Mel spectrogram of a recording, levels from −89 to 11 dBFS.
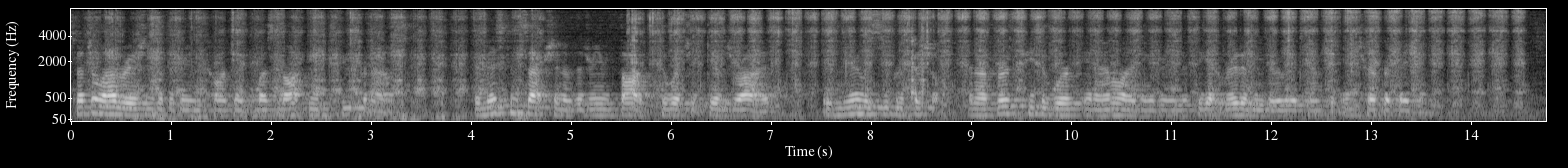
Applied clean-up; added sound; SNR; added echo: none; Tools; 8 dB; reverberation time 0.9 s.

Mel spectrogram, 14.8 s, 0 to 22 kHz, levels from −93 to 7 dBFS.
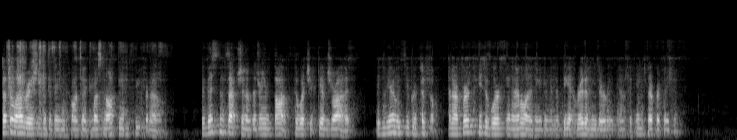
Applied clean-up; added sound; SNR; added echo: neural mask model DeepFilterNet 3.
